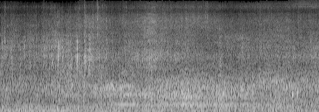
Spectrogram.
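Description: Schwinn Copeland hybrid bike's gravel tyres rolling over a gravel path, with wind on the microphone, making a steady noise.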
